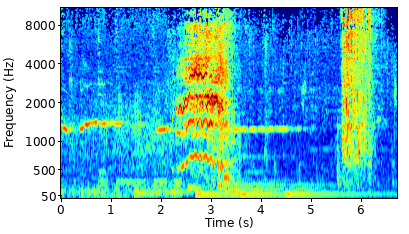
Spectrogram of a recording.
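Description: A horse lets out a long, wavering whinny midway through, over a low steady drone, with faint hoof clops and a burst of noise near the end, as a man works with his horse.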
